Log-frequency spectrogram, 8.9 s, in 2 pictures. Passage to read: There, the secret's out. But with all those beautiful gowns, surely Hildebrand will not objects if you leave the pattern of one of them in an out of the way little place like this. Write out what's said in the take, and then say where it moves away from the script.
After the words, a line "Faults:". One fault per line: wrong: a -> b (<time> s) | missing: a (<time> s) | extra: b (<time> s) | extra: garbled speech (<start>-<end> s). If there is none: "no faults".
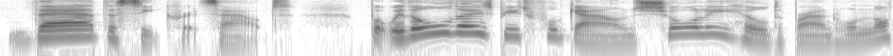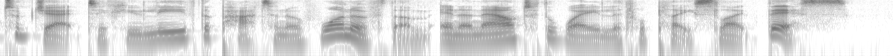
There, the secret's out. But with all those beautiful gowns, surely Hildebrand will not object if you leave the pattern of one of them in an out of the way little place like this.
Faults:
wrong: objects -> object (4.5 s)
